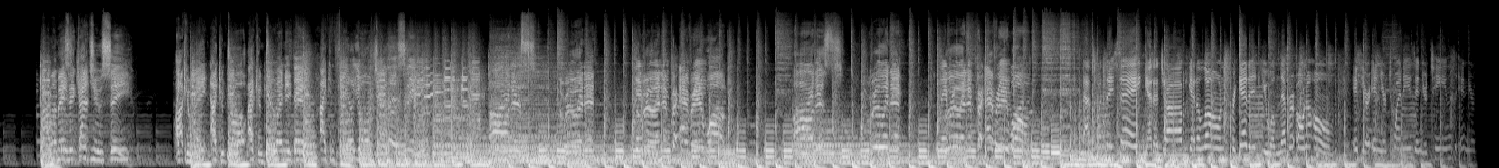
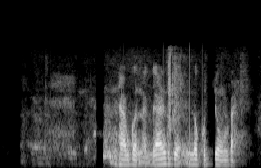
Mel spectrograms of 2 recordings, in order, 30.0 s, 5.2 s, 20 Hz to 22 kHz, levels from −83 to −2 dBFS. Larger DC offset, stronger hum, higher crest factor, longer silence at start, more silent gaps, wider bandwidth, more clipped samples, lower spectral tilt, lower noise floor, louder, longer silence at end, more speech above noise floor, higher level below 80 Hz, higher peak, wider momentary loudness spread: neither; neither; second, 10 dB vs 20 dB; about the same, 0.75 s vs 0.7 s; neither; first, 14 kHz vs 7.4 kHz; neither; about the same, -5.5 dB/octave vs -6.5 dB/octave; first, -63 dBFS vs -59 dBFS; first, -15 LUFS vs -19 LUFS; first, 0.7 s vs 0.35 s; first, 48 dB vs 41 dB; first, -22 dBFS vs -56 dBFS; about the same, -4 dBFS vs -2 dBFS; second, 7 LU vs 25 LU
